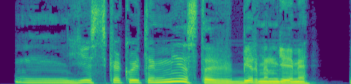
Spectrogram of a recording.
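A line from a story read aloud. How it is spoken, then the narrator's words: Uncertain reply. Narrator (Russian): неуверенно ответила Цветик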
